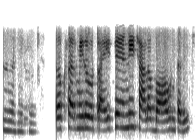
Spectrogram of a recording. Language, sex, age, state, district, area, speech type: Telugu, female, 18-30, Telangana, Medchal, urban, conversation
